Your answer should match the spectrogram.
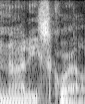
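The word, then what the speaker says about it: Knotty Squirrel: to stay with a naughty squirrel right of course it's spelled k n o TTY y but it's the naughty squirrel I wish we could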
